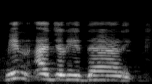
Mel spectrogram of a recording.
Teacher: min nun mati menghadapi hamzah itu dibaca jelas idhar ajli. Nah, ini ada huruf salah satu qalqalah ya.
